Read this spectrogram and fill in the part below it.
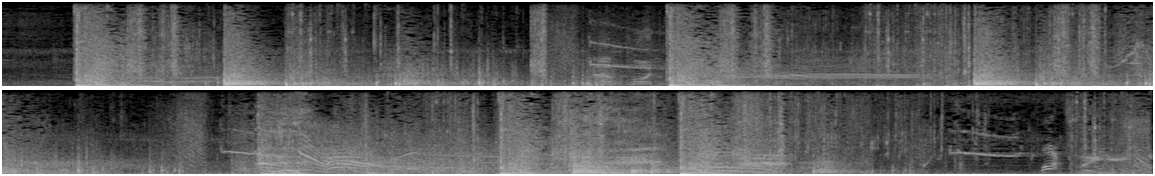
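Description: Rifle gunfire in the Western shooter video game Call of Juarez: Gunslinger, a series of sharp loud shots spread irregularly across the scene, mixed with game effects and someone talking over them.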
